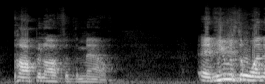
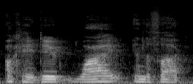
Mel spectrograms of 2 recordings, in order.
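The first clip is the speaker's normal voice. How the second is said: hushed, much softer, low murmured mockery; imitated whisper; 7 semitones lower, 10 dB quieter than usual. Gamer mocked for whispering late at night, hushed. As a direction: mimic a kid whispering so his parents won't hear. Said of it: "but, like, in a whisper".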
